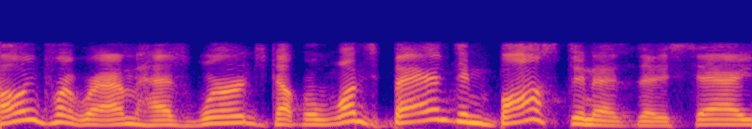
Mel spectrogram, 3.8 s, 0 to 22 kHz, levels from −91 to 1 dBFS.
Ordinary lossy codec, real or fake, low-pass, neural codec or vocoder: Opus, 24 kbps; fake; 5.4 kHz; codec, 16 kHz, 1 kbps, FunCodec, trained on Chinese and English, 50 frames a second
